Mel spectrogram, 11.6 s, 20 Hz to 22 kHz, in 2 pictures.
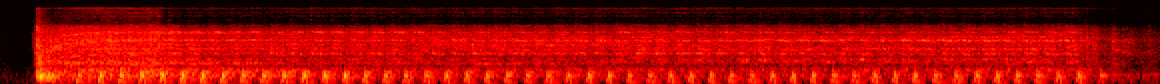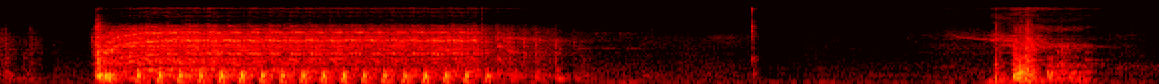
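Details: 1985 Honda Aero (about 80cc) cranks in two long starter bursts but never fires; no start for about two weeks, carburetor already removed and reassembled with no difference.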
